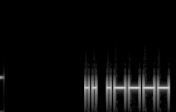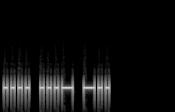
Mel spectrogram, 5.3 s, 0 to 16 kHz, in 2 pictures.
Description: Morse code, heard as a keyed tone, about 23 wpm, 700 Hz. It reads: I1HVD
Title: Five Challenging Letter-Number Combinations 22wpm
